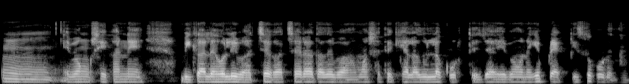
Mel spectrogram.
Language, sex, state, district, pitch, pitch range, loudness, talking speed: Bengali, male, West Bengal, North 24 Parganas, 115 Hz, 115-120 Hz, -18 LUFS, 150 wpm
